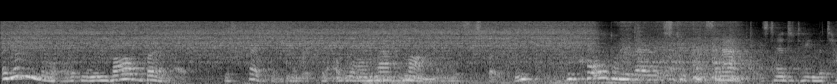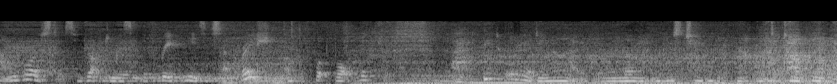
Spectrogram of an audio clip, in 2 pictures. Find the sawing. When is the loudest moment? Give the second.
16 s.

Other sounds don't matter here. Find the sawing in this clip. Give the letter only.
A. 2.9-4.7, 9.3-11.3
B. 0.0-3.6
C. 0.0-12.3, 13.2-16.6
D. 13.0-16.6
D.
